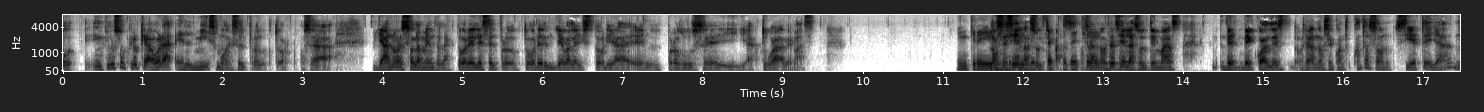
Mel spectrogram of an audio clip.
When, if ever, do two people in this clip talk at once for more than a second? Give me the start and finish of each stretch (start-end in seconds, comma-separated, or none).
11.6-13.1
